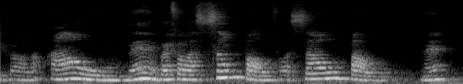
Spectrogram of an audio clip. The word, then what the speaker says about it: São Paulo: São Paulo. Não tenha medo de ser nasal. O som é nasal, tá? É nasal.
